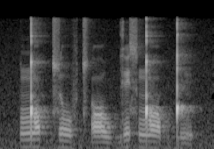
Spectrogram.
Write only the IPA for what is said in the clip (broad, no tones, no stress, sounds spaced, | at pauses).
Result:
ŋ͡ǃ ɔ b d͡z oː v t͡sʼ ɔː w ɡ e s ŋ͡ǃ ɔː b ɡ͡ǃ ĩ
